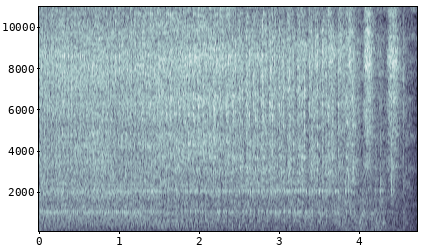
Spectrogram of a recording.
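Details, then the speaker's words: Honda EX1000 generator after carb cleaning: loud rattly running with uneven firing reaches idle briefly, then sags and dies as the idle won't hold. "I killed it. It's really trying though. It really, really is. It did it for a second. It got up to that idle and it actually started working."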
